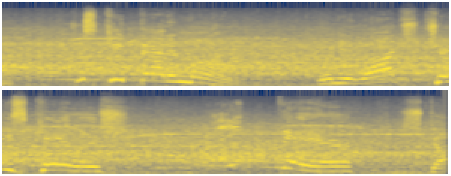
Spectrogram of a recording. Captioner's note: audience whistling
